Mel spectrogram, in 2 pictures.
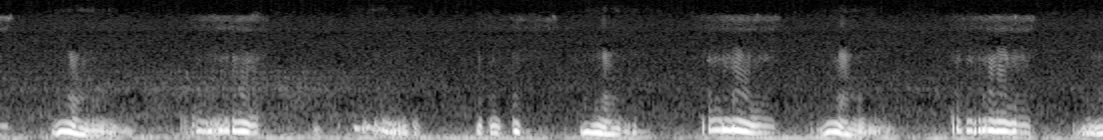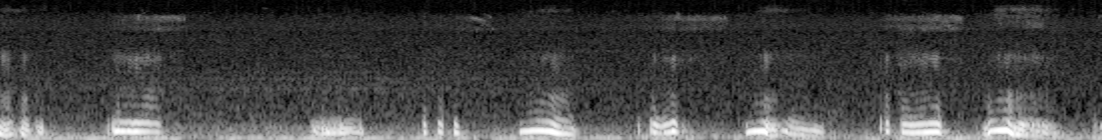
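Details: Adopted male British cat snoring; soft, rhythmic nasal snores with a low rough tone, each breath rising and falling, repeated roughly every one and a half to two seconds.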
